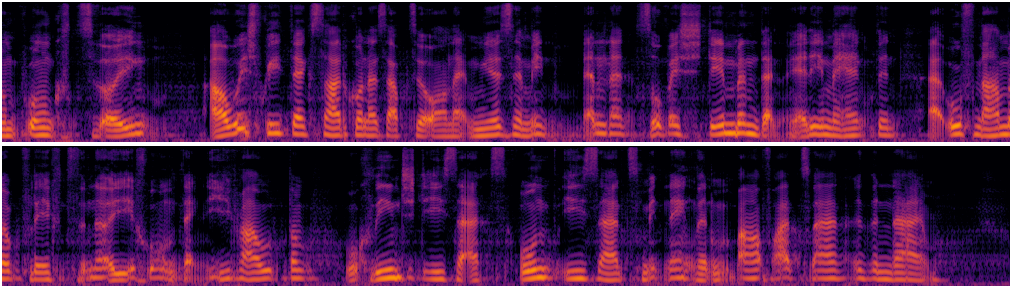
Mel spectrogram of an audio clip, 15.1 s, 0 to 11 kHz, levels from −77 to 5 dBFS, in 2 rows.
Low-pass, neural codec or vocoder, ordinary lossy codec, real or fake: none; autoencoder, 22.05 kHz, a latent of 192 numbers a frame, VITS, trained on many speakers; none; fake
